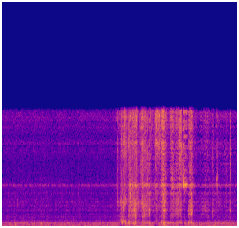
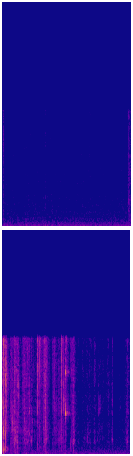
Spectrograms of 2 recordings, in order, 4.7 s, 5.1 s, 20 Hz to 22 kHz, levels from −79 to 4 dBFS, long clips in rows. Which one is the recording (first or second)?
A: second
